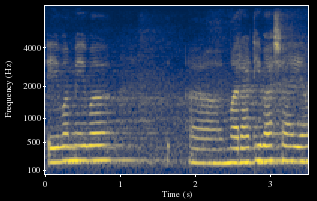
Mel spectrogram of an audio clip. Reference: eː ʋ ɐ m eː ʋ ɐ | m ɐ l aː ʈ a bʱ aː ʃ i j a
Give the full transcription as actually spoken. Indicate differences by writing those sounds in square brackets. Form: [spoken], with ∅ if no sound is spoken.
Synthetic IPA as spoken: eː ʋ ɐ m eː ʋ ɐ | m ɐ [ɾ] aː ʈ [i] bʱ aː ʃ [a] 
